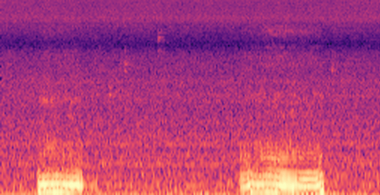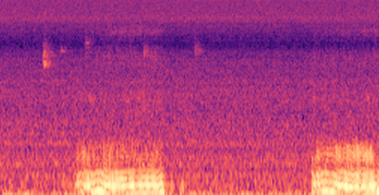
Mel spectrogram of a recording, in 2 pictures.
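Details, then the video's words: Sleeping cat snoring indoors at night: low, voiced, buzzy breaths with a rumbling harmonic texture, each lasting about a second and repeating roughly every three seconds in a steady rhythm against a quiet room hum. "가족의 코골이 긴장감없는 고양이"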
